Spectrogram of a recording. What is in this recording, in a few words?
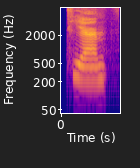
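"tian2" Chinese, female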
